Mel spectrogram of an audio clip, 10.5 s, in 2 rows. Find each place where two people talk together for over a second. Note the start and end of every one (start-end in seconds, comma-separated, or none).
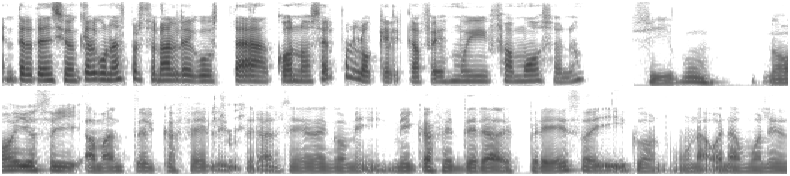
none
